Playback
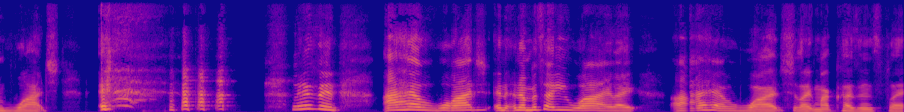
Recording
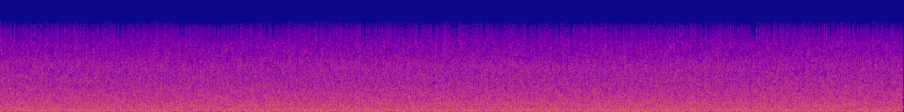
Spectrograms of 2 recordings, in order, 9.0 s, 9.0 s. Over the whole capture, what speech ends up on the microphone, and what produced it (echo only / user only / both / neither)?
neither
